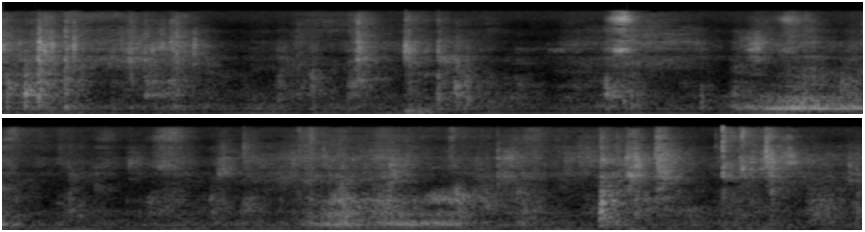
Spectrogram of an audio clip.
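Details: Labrador Retriever puppies playing indoors with cardboard rolls; low, rumbling growl bursts come around four and six seconds, set against steady rustling, scraping and tapping of cardboard.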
